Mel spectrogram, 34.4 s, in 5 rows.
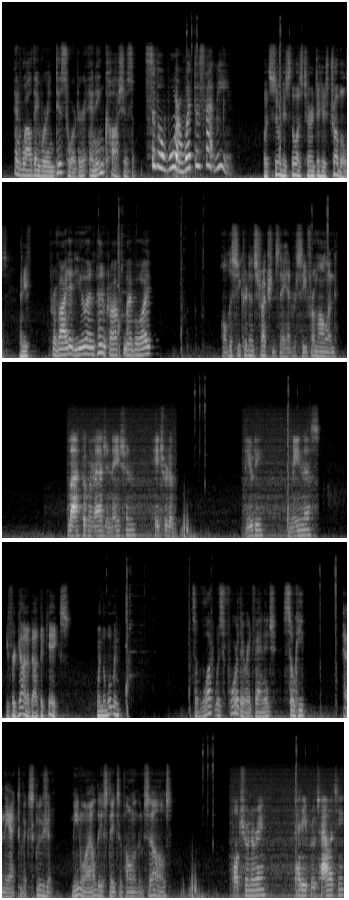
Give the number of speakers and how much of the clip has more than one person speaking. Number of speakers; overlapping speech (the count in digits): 6, no overlap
